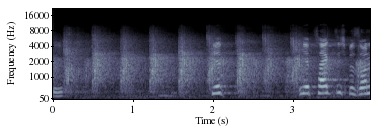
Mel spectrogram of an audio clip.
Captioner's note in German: Beifall bei der FDP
